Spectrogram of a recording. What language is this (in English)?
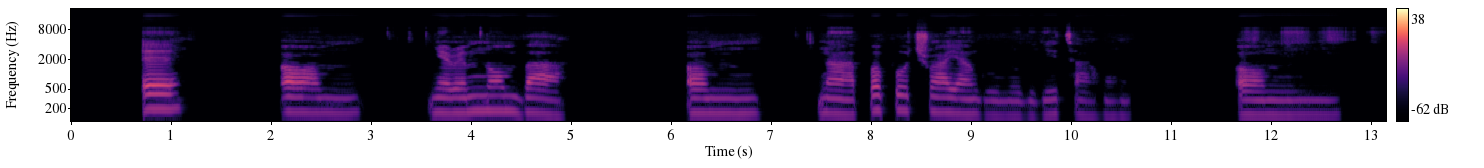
Igbo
